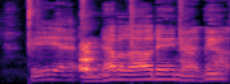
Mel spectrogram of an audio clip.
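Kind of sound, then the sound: animal, dog barking and howling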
